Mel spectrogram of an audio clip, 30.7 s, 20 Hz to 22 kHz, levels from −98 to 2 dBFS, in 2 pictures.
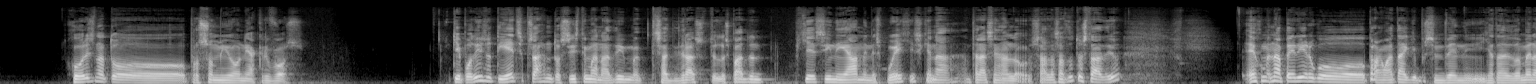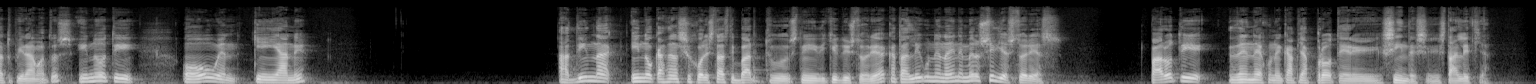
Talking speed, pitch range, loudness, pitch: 155 wpm, 90-130 Hz, -19 LUFS, 110 Hz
